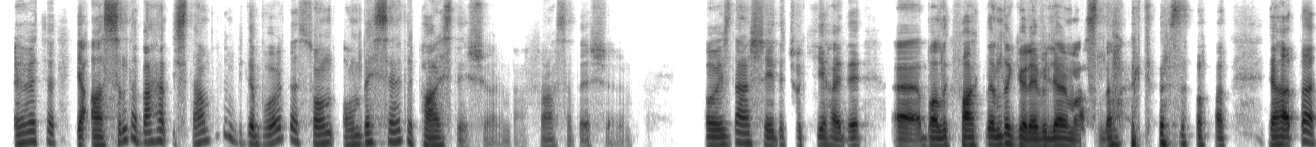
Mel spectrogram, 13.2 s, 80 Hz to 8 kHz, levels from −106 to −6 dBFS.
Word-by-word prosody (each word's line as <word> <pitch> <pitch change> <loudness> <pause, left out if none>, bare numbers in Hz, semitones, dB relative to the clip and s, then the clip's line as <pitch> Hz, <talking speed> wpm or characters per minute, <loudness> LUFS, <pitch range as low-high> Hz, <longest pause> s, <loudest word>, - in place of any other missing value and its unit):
Evet, 150 +5 -3
evet, 145 -3 -6 0.2
ya, 120 - +2
aslında 115 - 0
ben 150 - +2
hem 170 +1 -4
İstanbulluyum, 175 - -8
bir 145 - -25
de 125 - -2
bu 125 - -1
arada 185 -3 -5
son 135 0 -3
15 125 +6 -4
senedir 155 +1 -3
Paris'te 105 -4 -2
yaşıyorum 80 -1 -18
ben, - - -33
Fransa'da 95 0 -15
yaşıyorum. - - -18 0.7
O 115 0 +2
yüzden 115 +6 0
şeyde 115 -5 -4
çok 110 - -16
iyi, 115 - +1
hani, 105 0 0 0.4
ııı, 105 - +4
balık 110 +1 +4
farklarını 110 +2 +4
da 135 - +6
görebiliyorum 105 -3 +5
aslında, 100 +2 -3
baktığım 135 +3 -3
zaman. 125 -3 -6 0.4
Ya, - - +5
hatta - - +5
120 Hz, 160 wpm, -25 LUFS, 110-145 Hz, 0.7 s, da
